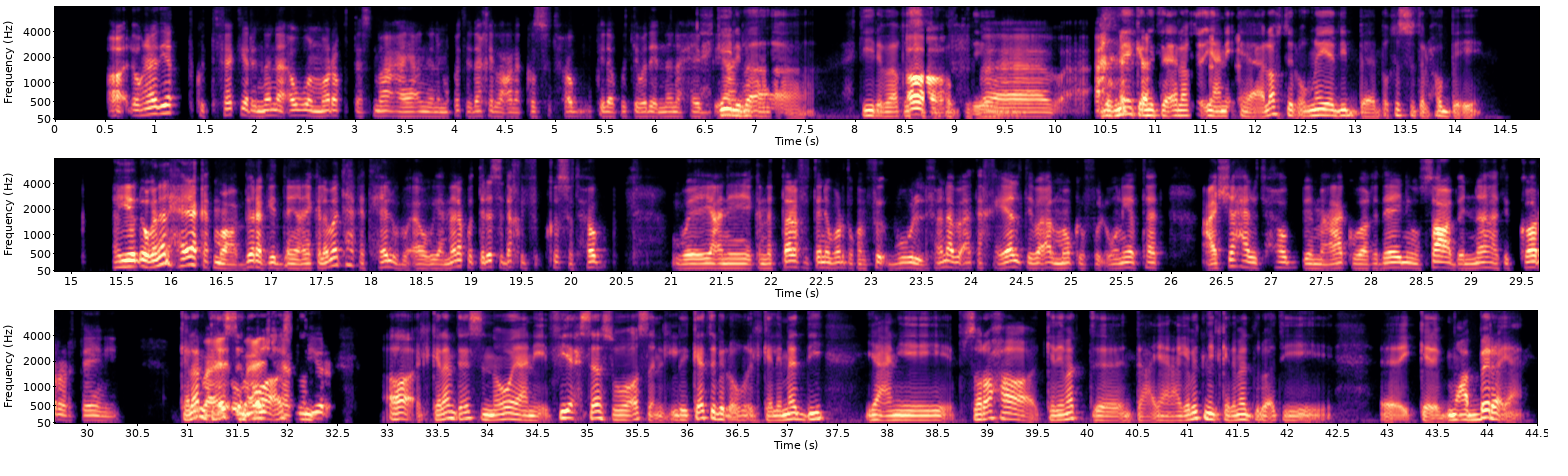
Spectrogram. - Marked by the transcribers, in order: giggle; tapping
- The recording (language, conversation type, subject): Arabic, podcast, إيه الأغنية اللي بتفكّرك بأول حب؟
